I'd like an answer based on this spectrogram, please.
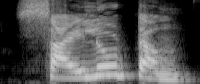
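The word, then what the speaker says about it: Psilotum: सिलेजिनिला and Salvinia, साइलोटम, P silent है, and Salvinia, equisetum and Salvinia, lycopodium and सिलेजिनिला।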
